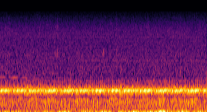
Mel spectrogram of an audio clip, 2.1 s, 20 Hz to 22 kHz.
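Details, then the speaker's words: Polytron compo cassette deck being fitted with an MP3/flash-disk module, newly connected: unclean supply voltage gives a constant ~800 Hz ringing whine over hiss; owner plans to add a 7809/7808 regulator. "jadi ini disini tegangan kurang bersih ya Bro Jadi ada suara deringan seperti ini"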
